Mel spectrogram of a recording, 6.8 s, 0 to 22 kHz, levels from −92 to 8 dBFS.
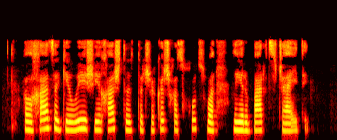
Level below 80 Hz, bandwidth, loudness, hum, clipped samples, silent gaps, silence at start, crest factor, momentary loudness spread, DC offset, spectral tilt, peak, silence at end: -68 dBFS; 8 kHz; -17 LUFS; none; under 0.1%; none; 0.25 s; 18 dB; 11 LU; under 0.1%; -2.5 dB/octave; 0 dBFS; 0.6 s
